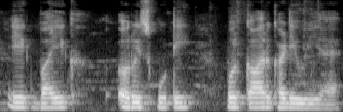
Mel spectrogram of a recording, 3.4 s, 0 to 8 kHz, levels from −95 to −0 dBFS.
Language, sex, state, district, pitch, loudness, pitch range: Hindi, male, Uttar Pradesh, Shamli, 135 Hz, -17 LUFS, 130-135 Hz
